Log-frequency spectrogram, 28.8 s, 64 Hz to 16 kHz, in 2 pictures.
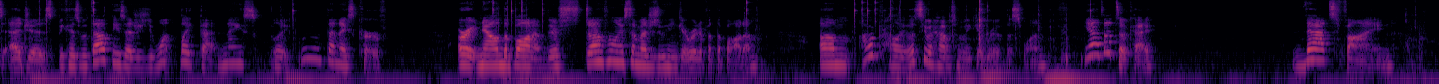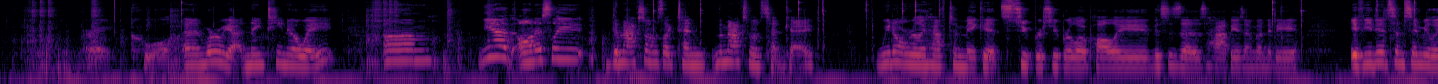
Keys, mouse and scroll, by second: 1.3 alt+click, 5.6 alt+click, 5.6 alt+right click, 7.7 alt+click, 9.0 click, 9.1 click, 10.1 ctrl+Delete, 16.5 alt+click, 21.4 alt+right click, 22.7 alt+right click, 23.4 alt+click, 23.4 alt+right click, 23.9 alt+right click, 25.9 alt+click, 27.4 alt+right click, 27.4 alt+click, 28.5 right click.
